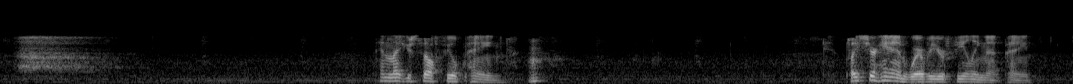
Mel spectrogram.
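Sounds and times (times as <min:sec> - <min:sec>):
slow deep breath in and out during a guided exercise: 0:00.1 - 0:01.4
speech: 0:03.8 - 0:05.5, 0:08.5 - 0:10.4.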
